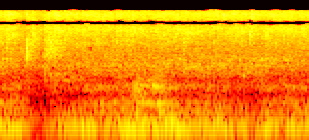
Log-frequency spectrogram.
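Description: Bathroom sink faucet running steadily, water pouring into the basin.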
